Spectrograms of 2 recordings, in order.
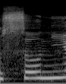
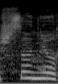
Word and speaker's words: Sonho: Flavia, donc on rappelle l'album Sonho. – Sonho. – Je pense que ça se prononce comme ça, hein, le NH Sonho Real, qui est sorti en 2016.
